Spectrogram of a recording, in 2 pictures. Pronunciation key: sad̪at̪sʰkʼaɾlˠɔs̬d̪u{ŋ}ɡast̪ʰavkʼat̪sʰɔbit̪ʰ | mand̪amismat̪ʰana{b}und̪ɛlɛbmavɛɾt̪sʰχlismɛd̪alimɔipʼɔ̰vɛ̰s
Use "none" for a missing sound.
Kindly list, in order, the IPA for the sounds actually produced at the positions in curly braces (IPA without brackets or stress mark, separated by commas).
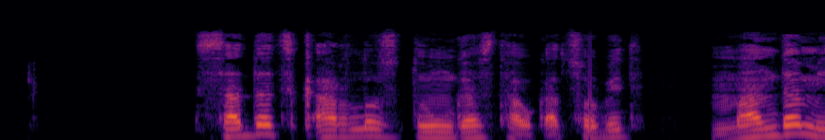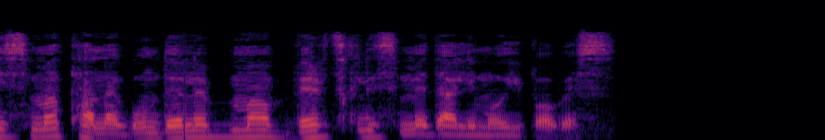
ŋ, ɡ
